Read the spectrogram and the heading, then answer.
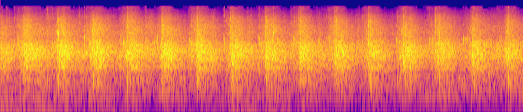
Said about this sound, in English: You know, you clap for yourselves when you do that. You clap for yourselves because you gave me that gift.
